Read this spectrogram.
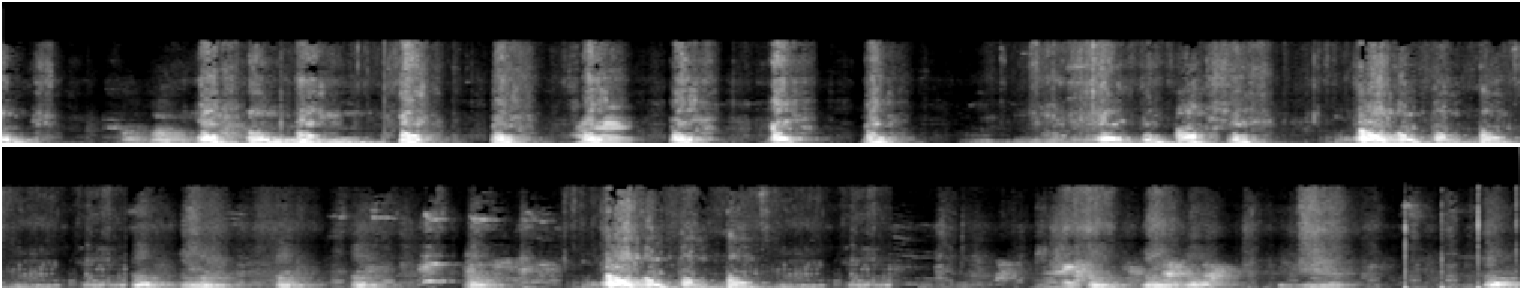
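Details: Powerful barking from Rottweilers kept as family guard dogs: a steady run of short separate barks early on, then denser rough volleys, with voices mixed in at times.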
